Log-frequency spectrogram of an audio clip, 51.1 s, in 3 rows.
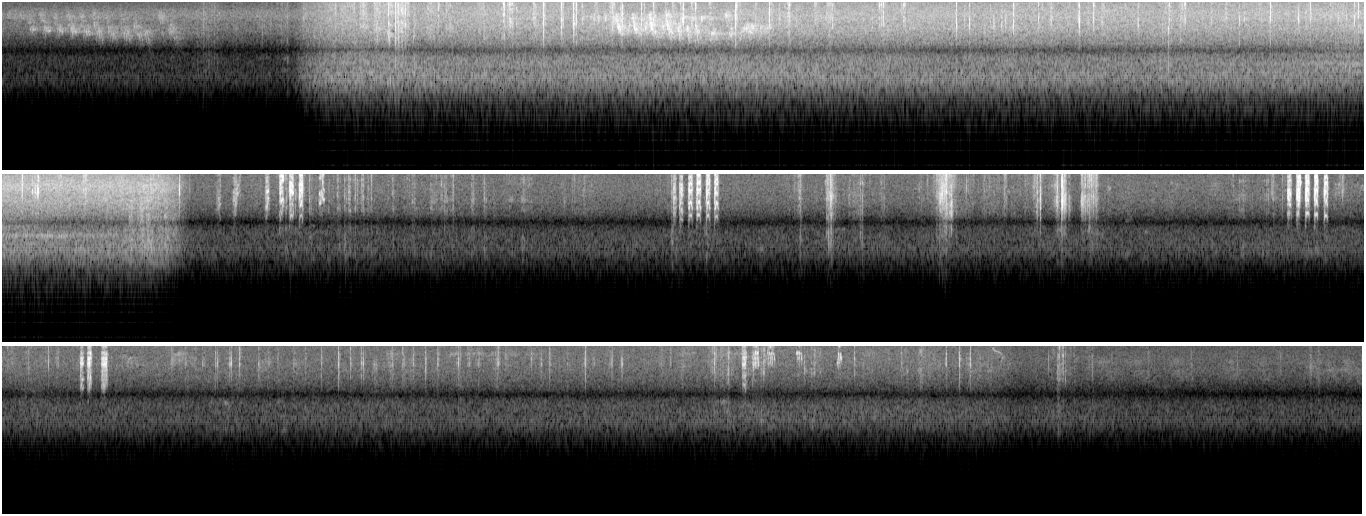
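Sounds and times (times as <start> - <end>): faint steady hiss: 0.0 - 51.0
small birds tapping at feeder: 3.9 - 21.7, 36.0 - 46.5
rapid ticking: 4.3 - 19.0.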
